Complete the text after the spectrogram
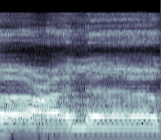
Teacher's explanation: علی لام میں کھڑا زبر ہے، 1 الف کے برابر کھینچ کر پڑھیں گے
